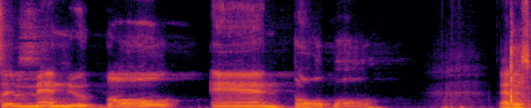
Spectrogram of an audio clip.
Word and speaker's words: Manute Bol: past season Charles who are I think you pronounce it Manute Bol and ball Bowl that is correct pronunciation was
